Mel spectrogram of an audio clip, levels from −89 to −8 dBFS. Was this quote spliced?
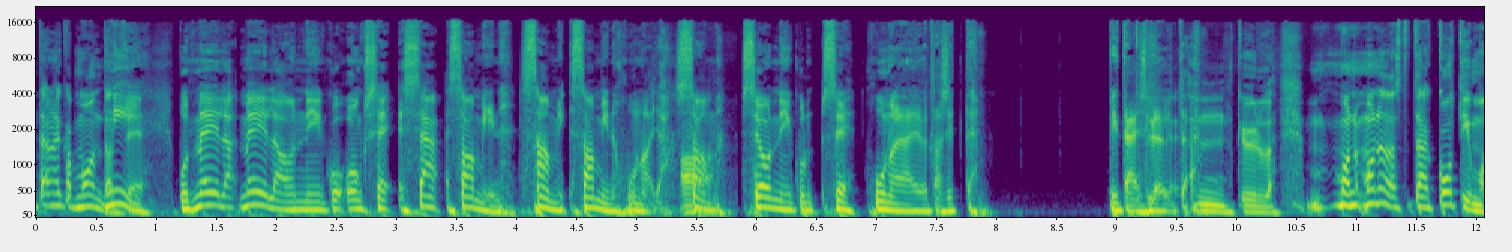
yes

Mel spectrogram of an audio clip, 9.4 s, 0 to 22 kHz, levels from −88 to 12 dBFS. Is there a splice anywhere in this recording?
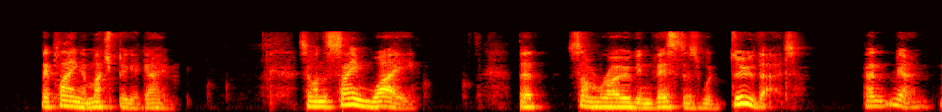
no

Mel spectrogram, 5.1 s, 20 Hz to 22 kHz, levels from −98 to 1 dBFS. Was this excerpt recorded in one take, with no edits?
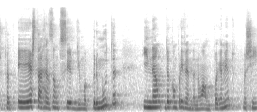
yes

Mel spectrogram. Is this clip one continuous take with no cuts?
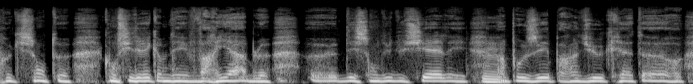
yes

